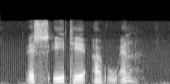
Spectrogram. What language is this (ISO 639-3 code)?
nor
